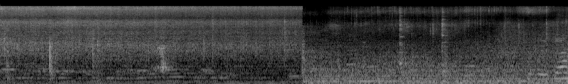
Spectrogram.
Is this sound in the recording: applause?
no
